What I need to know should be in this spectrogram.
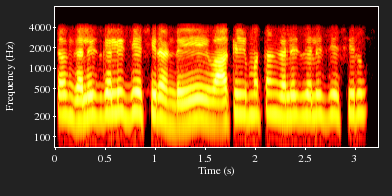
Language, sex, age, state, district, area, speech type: Telugu, male, 18-30, Telangana, Karimnagar, urban, conversation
